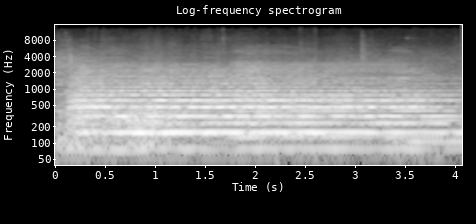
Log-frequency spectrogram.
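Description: High school concert band playing a loud, brass-led sustained chord that comes in just after the start and is held for about three seconds, easing off near the end.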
